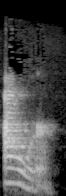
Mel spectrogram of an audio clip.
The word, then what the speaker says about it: hour: silent the first word if the H is silent and we cover it oh you are it's pronounced hour hour and then our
